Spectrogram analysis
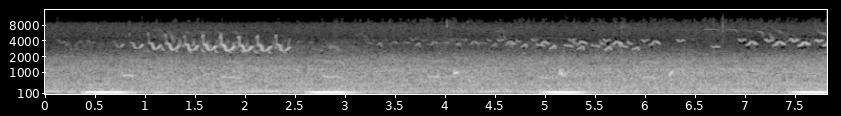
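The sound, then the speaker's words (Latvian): A very low-frequency, deep, hollow booming bird call repeats four times at a slow, steady pace, each boom loud and short, with faint chirping birds twittering high in the background. “Tā frekvence ir tik zema, kad viņa principā prasa liela diametra atskaņotāja, kas spēj ievibrēt to gaisu tik zemā frekvencē.”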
